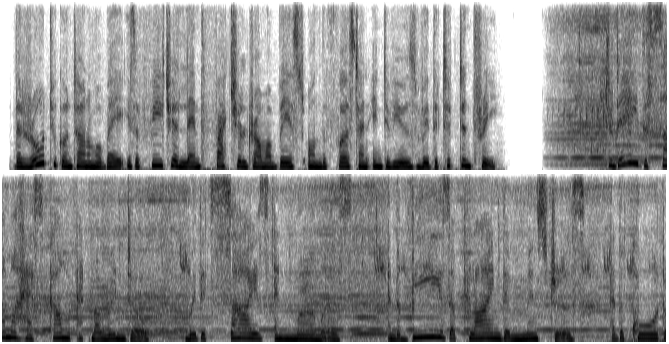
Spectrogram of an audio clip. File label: female urdu voice over english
